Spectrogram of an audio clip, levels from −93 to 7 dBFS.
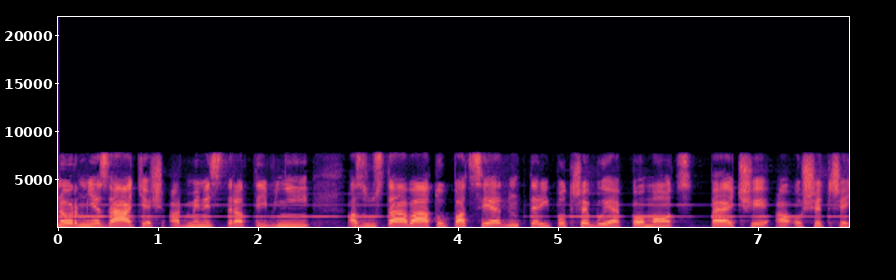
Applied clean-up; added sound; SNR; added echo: neural mask model RNNoise.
